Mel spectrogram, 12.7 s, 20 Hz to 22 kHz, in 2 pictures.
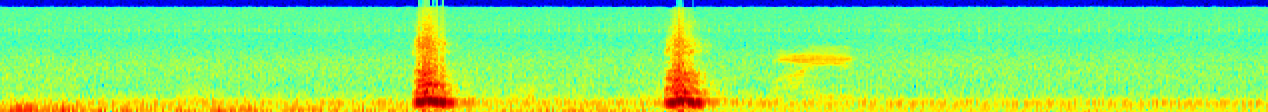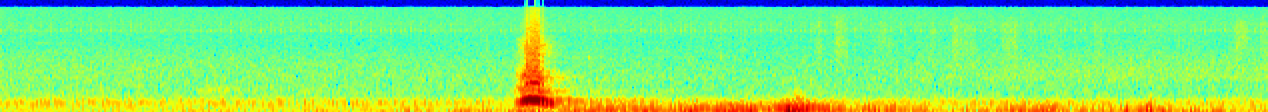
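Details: Great Dane puppies at Puppy Hill on 3 June 2019, afternoon: three loud, sharp single barks, two about a second apart and a third after a long pause, over a quiet low hum with a brief rustle.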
